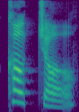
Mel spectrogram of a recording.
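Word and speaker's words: 胡蝶: to kind of elongate the last o sound. They stick that u there for that reason here. So it is kocho, kocho.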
